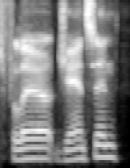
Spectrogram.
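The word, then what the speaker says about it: Floor Jansen: They've gone through two other lead singers, but the latest one, her name is Fleur Jansen. It's spelled floor for us Americans, F-L-O-O-R, but Fleur Jansen, or probably Jansen, and just ridiculously trained.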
